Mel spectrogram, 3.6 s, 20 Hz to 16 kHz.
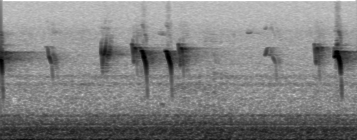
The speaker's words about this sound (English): there's some wild birds here. It's 6:14 a.m. and there's at least a pair, and they're calling from the oak tree, and there's one in the oak tree, and that's a wild bird.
